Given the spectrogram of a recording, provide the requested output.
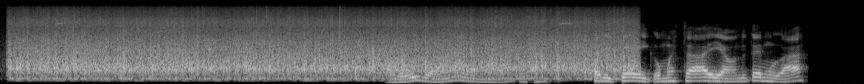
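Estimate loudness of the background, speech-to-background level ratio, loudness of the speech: -19.5 LUFS, -3.0 dB, -22.5 LUFS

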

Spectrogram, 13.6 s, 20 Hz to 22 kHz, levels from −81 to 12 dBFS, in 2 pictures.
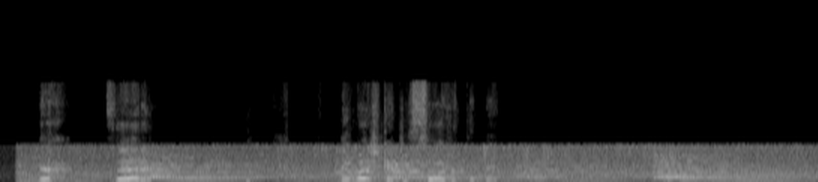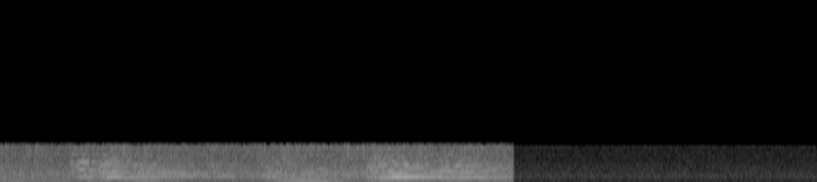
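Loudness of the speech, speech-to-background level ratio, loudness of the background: -27.0 LUFS, 2.5 dB, -29.5 LUFS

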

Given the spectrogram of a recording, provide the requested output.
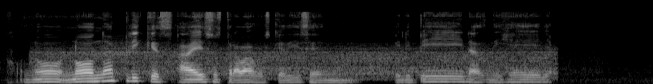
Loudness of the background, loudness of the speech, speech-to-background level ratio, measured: -41.5 LUFS, -27.5 LUFS, 14.0 dB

